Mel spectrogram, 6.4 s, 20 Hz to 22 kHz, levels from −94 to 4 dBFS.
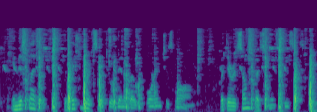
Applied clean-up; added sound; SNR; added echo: classical method Wiener filter.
